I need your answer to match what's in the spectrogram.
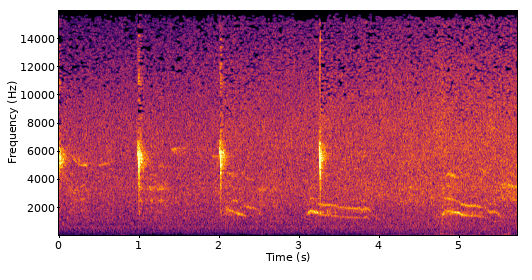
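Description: A common kingfisher gives three short, shrill, very high whistles about a second apart, over steady rushing background noise, with a few lower drawn-out notes.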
